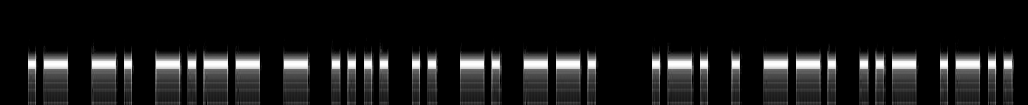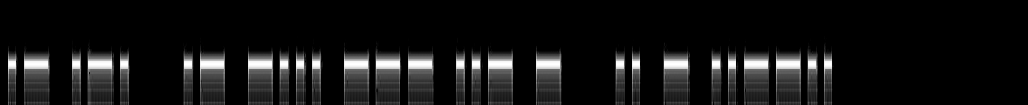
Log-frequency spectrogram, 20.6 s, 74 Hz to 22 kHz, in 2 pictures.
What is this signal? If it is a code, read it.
Morse code, heard as a keyed tone, about 15 wpm, 700 Hz. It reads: ANYTHING REGULAR ABOUT IT?
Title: Sentences from Top 1000 Words - Review Part 6 - 15wpm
